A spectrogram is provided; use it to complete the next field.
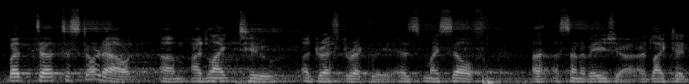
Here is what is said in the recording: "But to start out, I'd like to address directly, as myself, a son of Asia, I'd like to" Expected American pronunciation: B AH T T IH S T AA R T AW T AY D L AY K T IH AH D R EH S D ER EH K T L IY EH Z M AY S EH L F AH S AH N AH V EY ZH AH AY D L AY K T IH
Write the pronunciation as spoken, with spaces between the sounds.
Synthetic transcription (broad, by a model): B AH T T IH S T AA R T AW T AY D L AY K T IH AH D R EH S D ER EH K T L IY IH Z M AY S EH L F AH S AH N AH V EY ZH AH AY D L AY K T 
